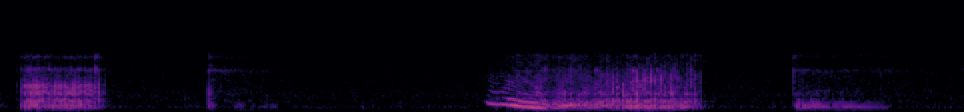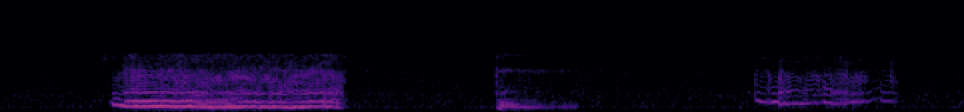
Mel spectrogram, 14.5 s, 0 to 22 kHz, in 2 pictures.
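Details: Slow, rough snoring noises, some with a low groaning tone, separated by quiet pauses, from a sleeping 4-month-old Swissy puppy; snoring.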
